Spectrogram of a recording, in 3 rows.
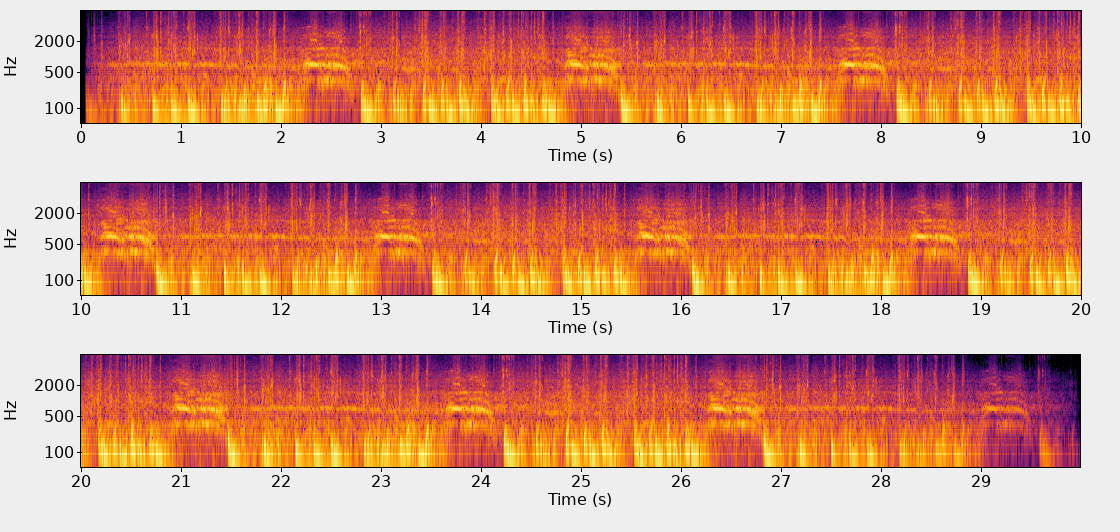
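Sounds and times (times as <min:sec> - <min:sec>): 
goal anthem: 0:00.0 - 0:29.9
football fans chanting: 0:00.1 - 0:29.9.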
